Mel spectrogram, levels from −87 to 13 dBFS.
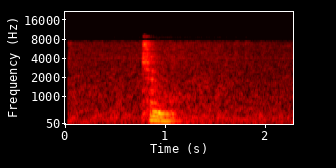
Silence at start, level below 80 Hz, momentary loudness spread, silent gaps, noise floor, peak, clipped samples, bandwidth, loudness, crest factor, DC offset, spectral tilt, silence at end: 0.05 s; -66 dBFS; 24 LU; none; -53 dBFS; -12 dBFS; under 0.1%; 9.4 kHz; -29 LUFS; 20 dB; under 0.1%; -5 dB/octave; 0.7 s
